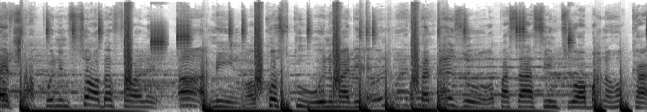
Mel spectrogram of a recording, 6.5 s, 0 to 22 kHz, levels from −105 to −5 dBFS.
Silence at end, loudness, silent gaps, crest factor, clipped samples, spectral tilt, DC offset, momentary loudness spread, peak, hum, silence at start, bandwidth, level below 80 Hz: 0 s; -11 LUFS; none; 8 dB; 3%; -5.5 dB/octave; under 0.1%; 8 LU; 0 dBFS; none; 0 s; over 20 kHz; -10 dBFS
